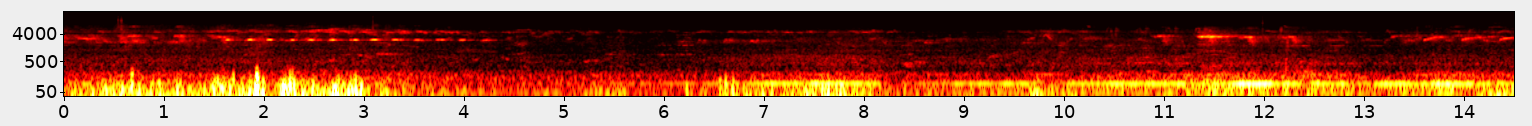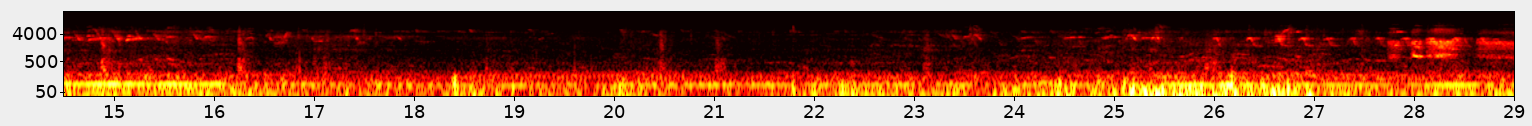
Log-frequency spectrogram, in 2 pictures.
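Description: Small birds chirping and calling, with short runs of quick high chirps repeated every so often, over a low steady hum.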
